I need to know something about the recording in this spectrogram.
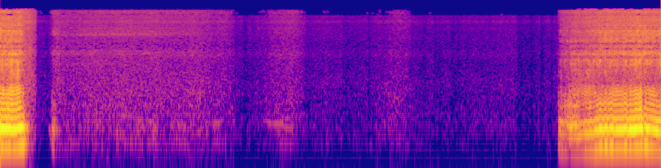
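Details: ['Female boxer puppy asleep and snoring loudly: a brief harmonic snore at the start, a long quiet stretch of soft breathing, then a loud buzzy, rattling snore that builds from about seven and a half seconds to the end.']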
